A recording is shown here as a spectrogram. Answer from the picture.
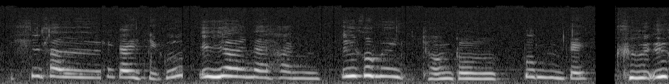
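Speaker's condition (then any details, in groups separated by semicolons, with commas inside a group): Cerebral palsy with speech disability; neonatal jaundice cause, diagnosed at two years four months, physical disability, not walking past age two; childhood difficulty pronouncing native language, speech and physical therapy rehabilitation center from age three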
